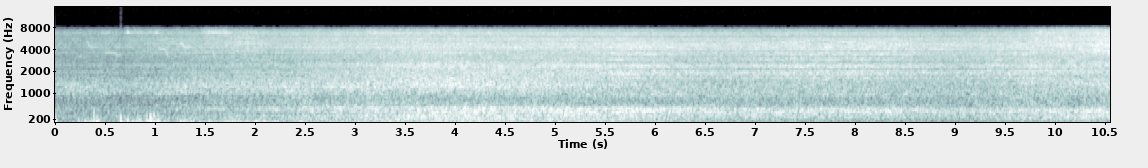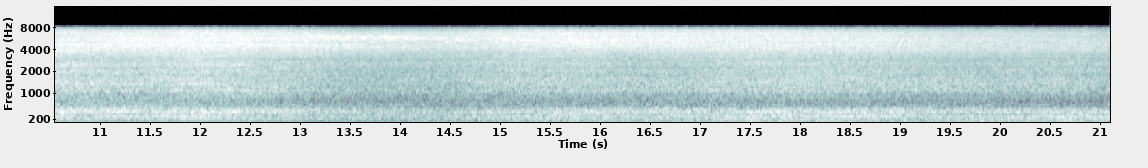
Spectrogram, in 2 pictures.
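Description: Passenger train running past on the tracks, a steady noise of wheels on rail that grows brighter and hissier about halfway through.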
